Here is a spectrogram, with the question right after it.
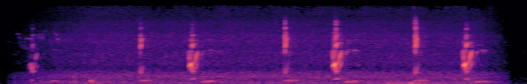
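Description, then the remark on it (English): An American bittern's pumping call: a string of about seven hollow, liquid gulps and plops in an uneven rhythm, each with a deep thump and a sharp dripping click, with no talking. “But all these nicknames actually refer to its very unique and liquid call.”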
